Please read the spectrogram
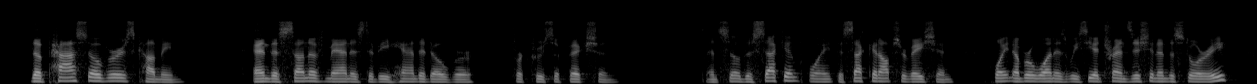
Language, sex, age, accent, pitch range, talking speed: English, male, 40-59, American, 125-155 Hz, 165 wpm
